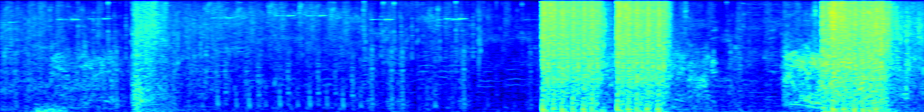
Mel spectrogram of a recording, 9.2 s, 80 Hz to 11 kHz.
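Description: Gunfire and turret shots in the Roblox game Mission A-888, heard as short loud broadband bursts, with heavy repeated volleys near the end over a busy game background.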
